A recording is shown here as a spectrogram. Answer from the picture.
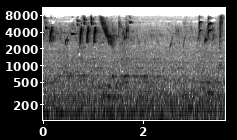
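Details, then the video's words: Pet goldfinch (parva), five years old, in song during mating season: rapid high chirps and tinkling twitters, a short pause, then more scattered sharp notes, with soft steady room noise. "Goldfinch song"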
